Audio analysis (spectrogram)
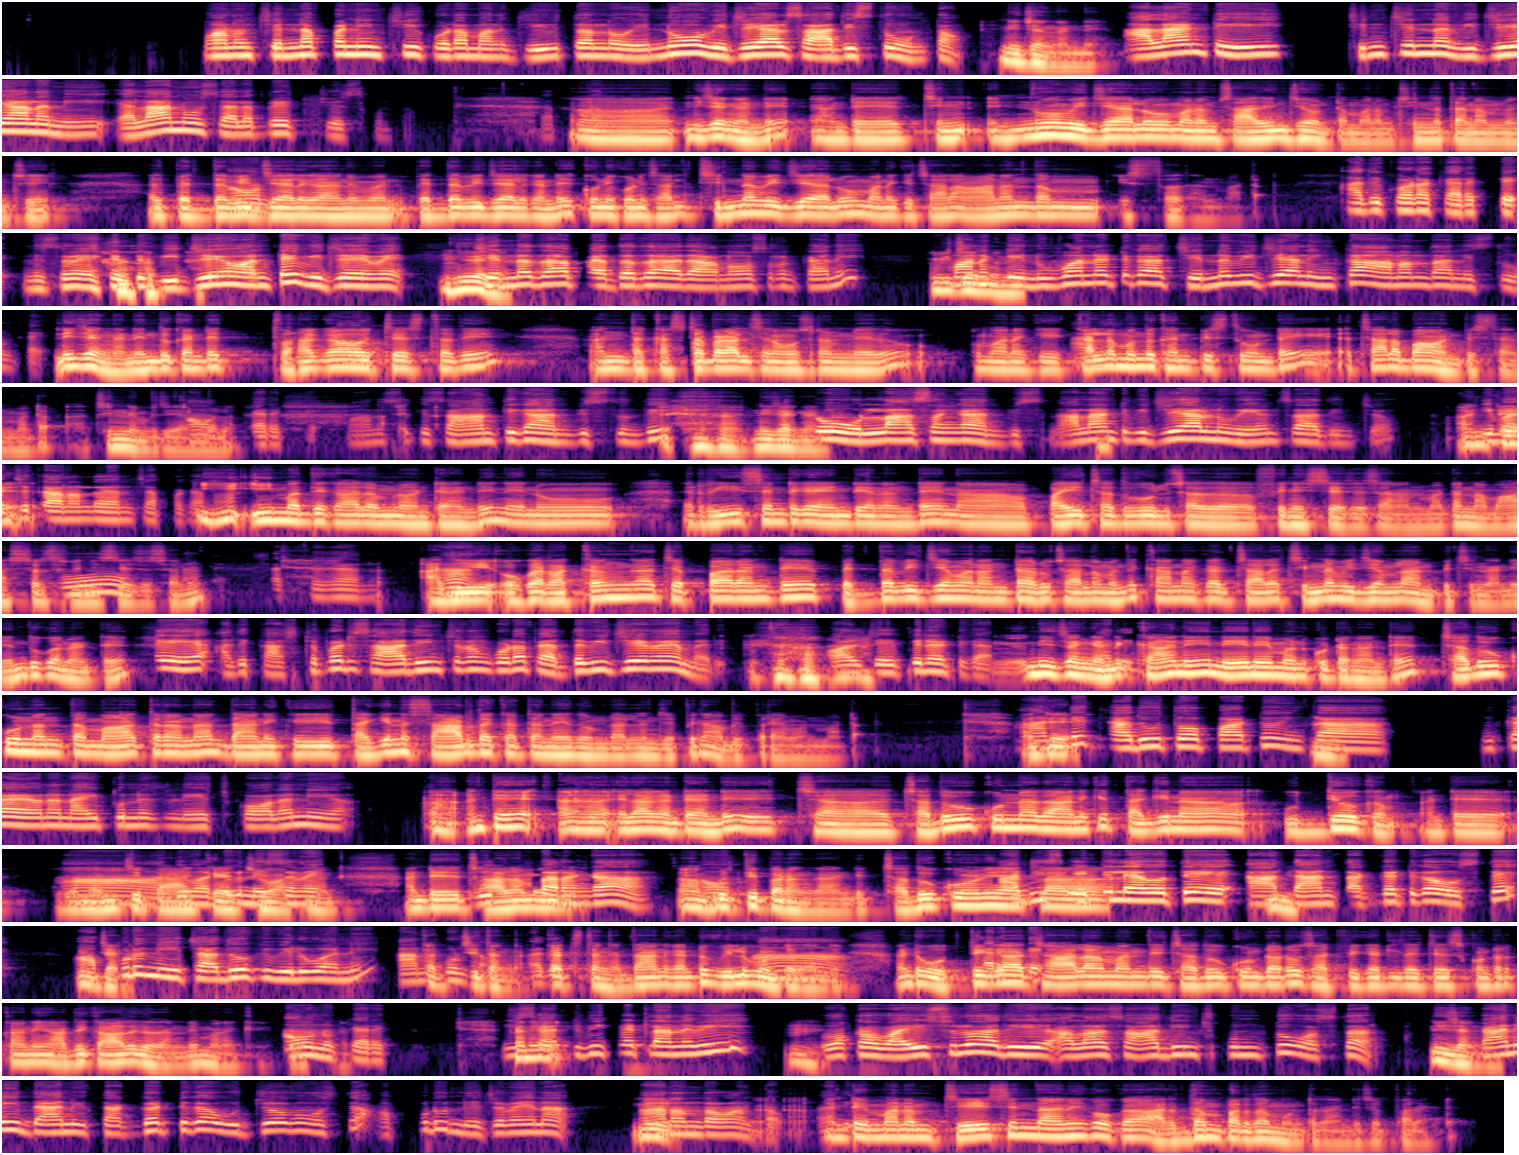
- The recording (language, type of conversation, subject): Telugu, podcast, చిన్న విజయాలను నువ్వు ఎలా జరుపుకుంటావు?
- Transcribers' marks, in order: in English: "సెలబ్రేట్"; giggle; other background noise; giggle; tapping; chuckle; in English: "రీసెంట్‌గా"; in English: "ఫినిష్"; in English: "మాస్టర్స్ ఫినిష్"; giggle; in English: "కరెక్ట్"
